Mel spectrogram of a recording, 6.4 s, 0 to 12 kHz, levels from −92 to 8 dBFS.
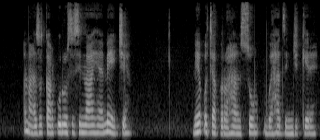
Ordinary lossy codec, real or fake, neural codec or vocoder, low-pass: none; fake; codec, 24 kHz, 0.9 kbps, WavTokenizer, medium speech release version 2; none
